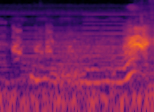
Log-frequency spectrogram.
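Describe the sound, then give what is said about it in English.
Lion dogs yelp in pain as they take a beating, with a few faint cries early on and then one loud, sharp, rising yelp near the end, set against a low rumbling background. “The lion dogs are taking a beating.”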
